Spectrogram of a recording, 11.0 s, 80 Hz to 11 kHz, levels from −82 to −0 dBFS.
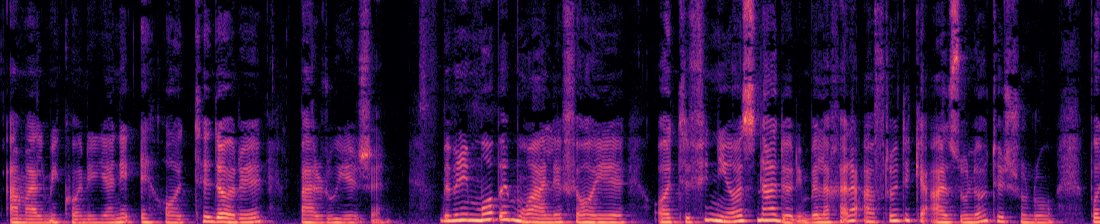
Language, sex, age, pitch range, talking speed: Persian, female, 50-69, 180-240 Hz, 120 wpm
